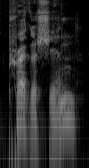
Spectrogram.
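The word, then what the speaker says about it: Prigozhin: So The Sun's got a nice story about, I'm going to massively mispronounce this, Pregoshin.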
